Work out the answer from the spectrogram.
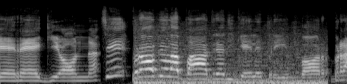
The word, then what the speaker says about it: Eregion: Andiamo verso sud, attraversiamo la regione E. Si pronuncia Eregion.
